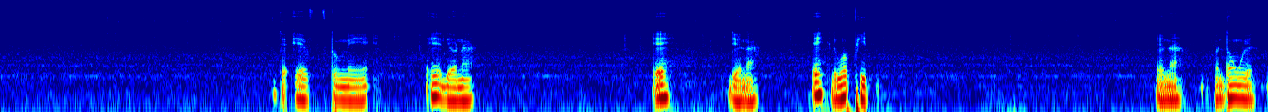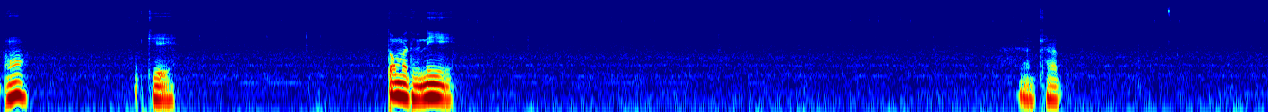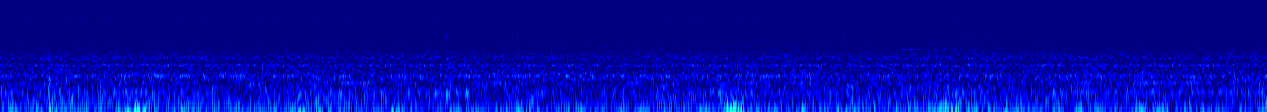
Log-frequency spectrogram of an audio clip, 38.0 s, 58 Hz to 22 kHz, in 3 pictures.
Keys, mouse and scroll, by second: 1.5 click, 1.9 shift+click, 2.2 shift+click, 2.8 shift+click, 3.3 f, 3.9 scroll down 1, 4.2 middle click, 4.5 ctrl+z, 4.8 ctrl+z, 5.1 ctrl+z, 5.3 ctrl+z, 5.4 ctrl+z, 5.9 ctrl+z, 6.2 ctrl+z, 6.3 ctrl+z, 6.6-7.0 middle drag, 7.0 scroll up 1, 7.3-7.9 shift+middle drag, 7.9 scroll down 1, 8.1-9.2 shift+middle drag, 9.2 scroll down 1, 9.4-10.1 middle drag, 10.1 scroll up 1, 10.3-10.8 shift+middle drag, 10.8 scroll up 1, 11.1-14.0 shift+middle drag, 14.0 drag, 14.4 shift+middle click, 14.9 scroll up 1, 15.1-15.8 shift+middle drag, 15.8 f, 17.4 click, 17.7 middle click, 18.0 g, 19.2 click, 19.9 f, 21.4 click, 21.7 shift+click, 22.1 f, 22.6 click, 22.9 click, 23.2 middle click, 23.5 g, 24.5 click, 24.6 g, 25.6 click, 25.8 g, 26.4 click, 26.6 g, 27.4 click, 27.8 g, 28.4 shift+middle click, 28.8 click, 29.2-30.5 shift+middle drag, 30.5 f, 32.4 click, 32.9 shift+click, 33.4 f, 33.8 scroll down 1, 34.0-35.0 middle drag, 35.0 scroll up 1, 35.3-38.0 middle drag.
